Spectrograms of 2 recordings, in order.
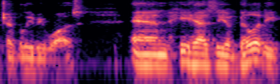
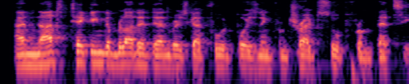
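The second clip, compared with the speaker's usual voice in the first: badly butchered put-on Romanian vampire accent; 4 dB quieter than usual. Joking that Dracula refused the speaker's blood, the speaker does a bad Dracula accent. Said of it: "That is the worst freaking accent".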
